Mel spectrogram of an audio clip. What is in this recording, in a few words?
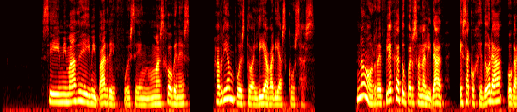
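spanish female narration; voice demos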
